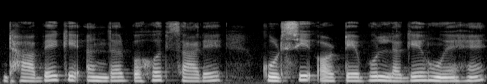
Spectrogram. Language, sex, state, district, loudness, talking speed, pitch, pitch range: Hindi, female, Jharkhand, Ranchi, -17 LUFS, 135 wpm, 170 Hz, 165-185 Hz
